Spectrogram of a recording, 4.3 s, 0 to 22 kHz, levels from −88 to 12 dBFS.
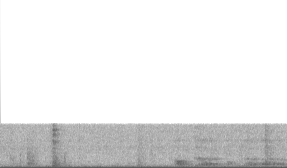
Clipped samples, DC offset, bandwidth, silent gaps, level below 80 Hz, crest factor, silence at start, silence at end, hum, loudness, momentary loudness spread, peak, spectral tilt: under 0.1%; 9%; 6 kHz; none; -44 dBFS; 18 dB; 0 s; 0 s; none; -33 LUFS; 5 LU; -12 dBFS; -6 dB/octave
